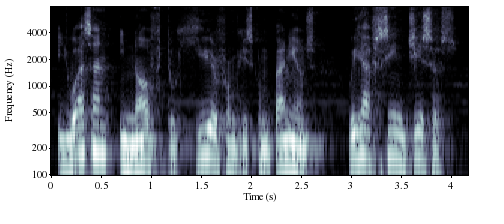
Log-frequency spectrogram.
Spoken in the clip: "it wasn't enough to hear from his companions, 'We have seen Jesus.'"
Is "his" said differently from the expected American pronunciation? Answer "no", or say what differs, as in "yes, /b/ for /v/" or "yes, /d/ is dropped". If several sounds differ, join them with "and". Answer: yes, /s/ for /z/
